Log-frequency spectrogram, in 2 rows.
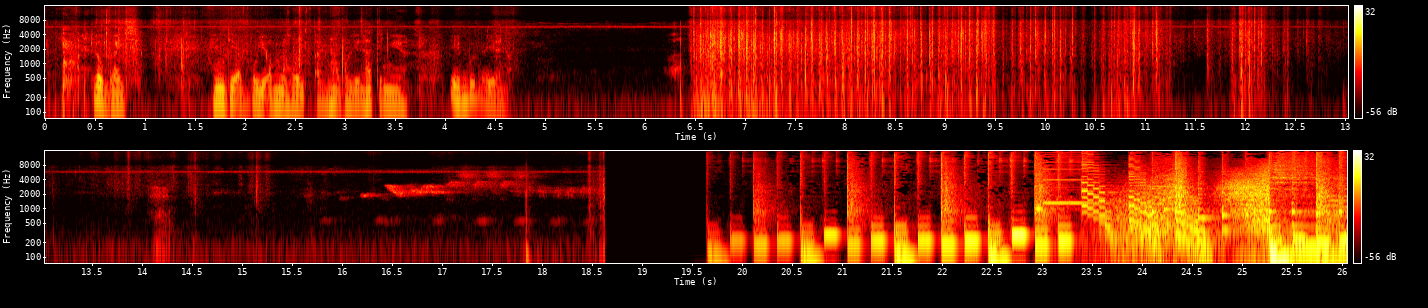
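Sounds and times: dove wings flapping: 6.4 - 12.8.

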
